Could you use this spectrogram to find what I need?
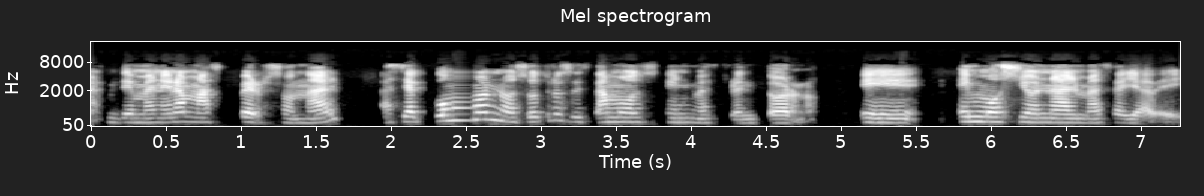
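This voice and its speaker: Here a woman speaks at a moderate pace with a fairly high pitch. She has an ordinary speaking voice. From Mexico, Mérida (Yucatán). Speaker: book discussion panelist. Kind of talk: casual book discussion.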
